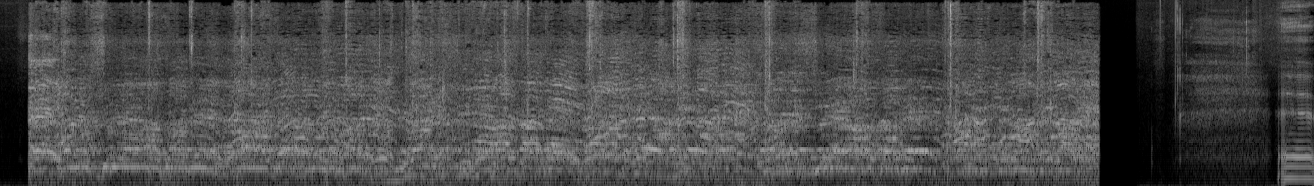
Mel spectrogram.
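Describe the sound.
Students at Khajeh Nasir University in Tehran chant together at a protest gathering. The loud, sustained massed voices hold a steady rhythmic cadence, then cut off abruptly before a brief, different sound at the very end.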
